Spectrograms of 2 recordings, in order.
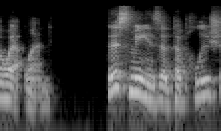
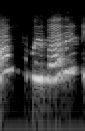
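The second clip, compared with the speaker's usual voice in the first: very high, loud, squeaky cartoon voice; 5 dB louder than usual. Asked about a fish character's voice, speaker demonstrates Ajax's high squeaky voice. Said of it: "Ajax has kind of a high pitched, squeaky voice".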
